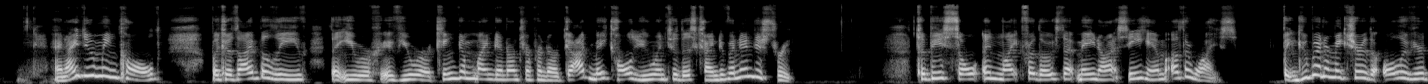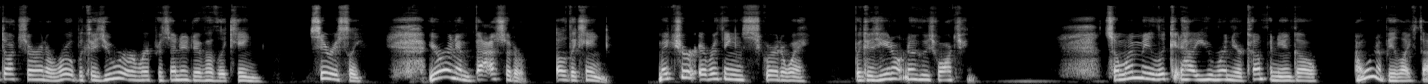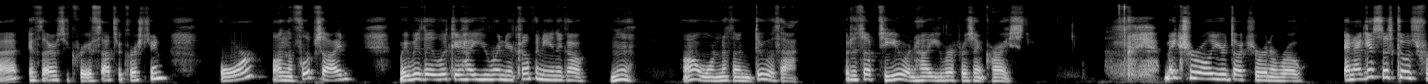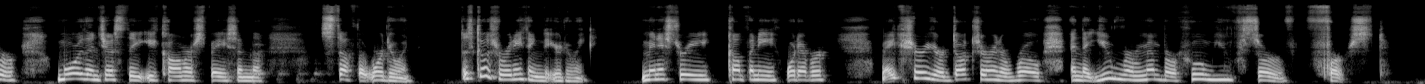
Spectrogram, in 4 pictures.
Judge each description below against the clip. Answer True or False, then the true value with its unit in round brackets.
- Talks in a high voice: True (215 Hz)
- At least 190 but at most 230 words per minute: True (205 wpm)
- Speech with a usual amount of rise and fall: True (4.6 semitones)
